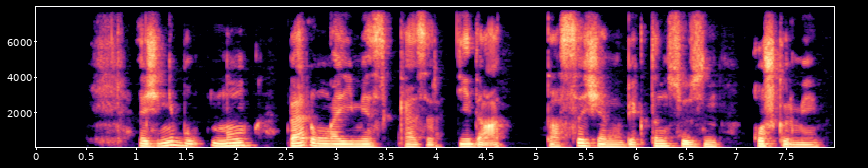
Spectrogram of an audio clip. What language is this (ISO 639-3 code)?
kaz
